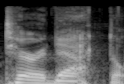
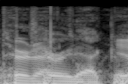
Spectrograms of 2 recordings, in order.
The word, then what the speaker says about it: pterodactyl: it a silent P like pterodactyl pterodactyl is that silent p and it seems like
